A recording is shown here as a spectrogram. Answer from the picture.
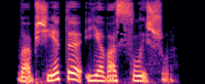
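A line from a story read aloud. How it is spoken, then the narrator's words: Grumbled. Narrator (Russian): проворчала Юдора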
